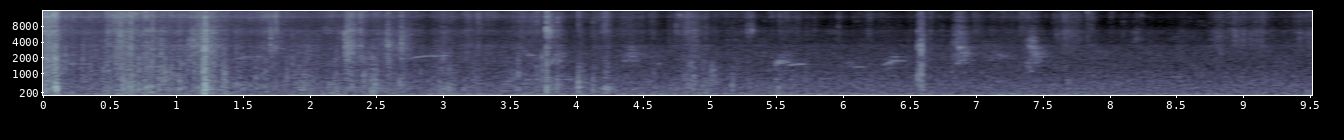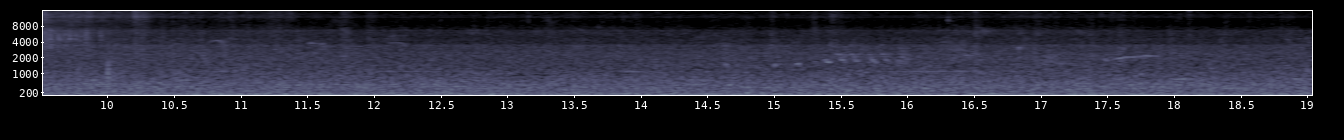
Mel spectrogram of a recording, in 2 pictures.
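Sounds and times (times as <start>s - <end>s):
faint rustles and clicks: 0.0s - 10.6s
rural outdoor ambience: 0.0s - 19.0s
faint bird chirps: 1.3s - 4.7s, 5.3s - 8.0s, 15.0s - 18.3s.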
